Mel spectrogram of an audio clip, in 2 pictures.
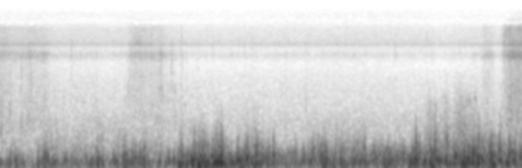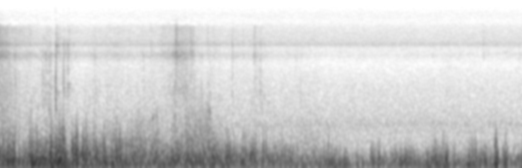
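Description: Wind buffeting the camera microphone in gusts, a low rumbling roar that swells from about two seconds in and eases near the end.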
